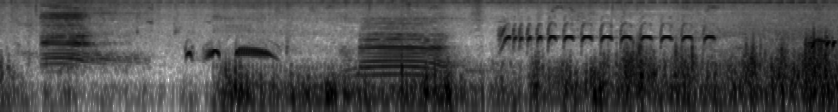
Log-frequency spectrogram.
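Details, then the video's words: Tame village cattle in a herd call their companions with two drawn-out, harmonic lowing moos. A rapid train of high, evenly spaced chirping notes follows, over a steady low rumble. "suara kerumunan sapi lucu memanggil kawannya"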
